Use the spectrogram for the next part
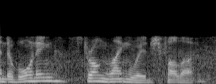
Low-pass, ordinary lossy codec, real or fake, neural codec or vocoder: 3.6 kHz; Opus, 16 kbps; fake; vocoder, 22.05 kHz, 80 mel bands, WaveNeXt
